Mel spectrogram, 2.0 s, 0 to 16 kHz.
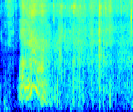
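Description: Zipper on a Vertx Gamut 2.0 backpack's side compartment being pulled open: a faint, short rasp about half a second in, its pitch rising and falling with the pull.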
